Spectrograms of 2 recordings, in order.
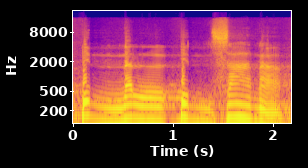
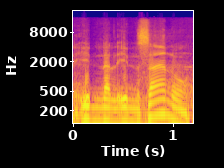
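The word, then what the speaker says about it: إِنَّ الْإِنْسَانَ: akan menasabkan isimnya Inna makanya membacanya harus Innal insana tidak boleh dibaca dengan Inal insanu Inal Insani enggak boleh harus menggun fungsinya dalam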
